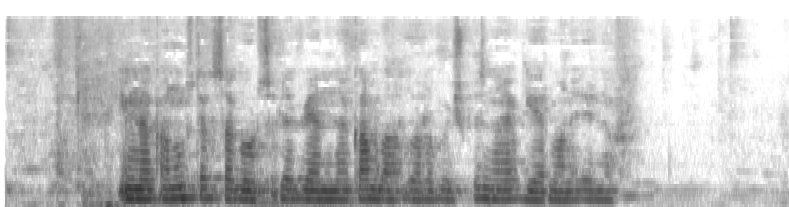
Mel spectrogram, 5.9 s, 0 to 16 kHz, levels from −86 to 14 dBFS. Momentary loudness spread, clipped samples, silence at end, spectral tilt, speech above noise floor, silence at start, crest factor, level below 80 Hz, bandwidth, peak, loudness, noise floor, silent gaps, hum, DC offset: 16 LU; under 0.1%; 1.15 s; -7 dB/octave; 36 dB; 0.05 s; 20 dB; -42 dBFS; 11.5 kHz; 0 dBFS; -19 LUFS; -54 dBFS; none; none; under 0.1%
